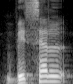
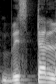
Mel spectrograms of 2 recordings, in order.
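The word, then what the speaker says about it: whistle: बजाना बैकन आंख मारना विसल में टी साइलेंट होता है इसलिए हम विस्टल नहीं पढ़ेंगे इसको हम पढ़ेंगे विसल गोटा जरूरी है हिक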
